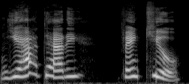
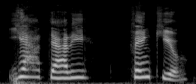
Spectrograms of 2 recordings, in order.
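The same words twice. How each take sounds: First: The child voice sounds hard. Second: The child voice sounds soft.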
